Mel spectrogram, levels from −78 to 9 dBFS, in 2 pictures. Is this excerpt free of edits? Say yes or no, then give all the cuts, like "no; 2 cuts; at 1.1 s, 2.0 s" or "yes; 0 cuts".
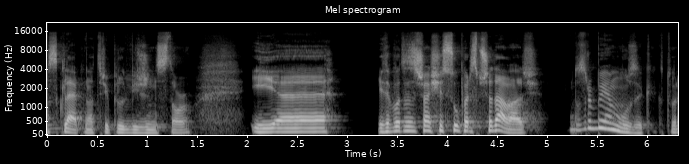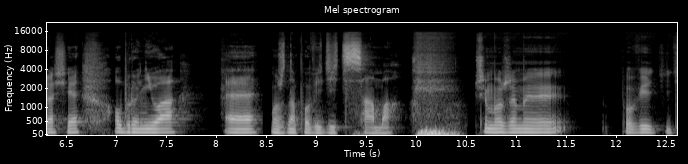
no; 3 cuts; at 5.0 s, 8.5 s, 10.5 s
